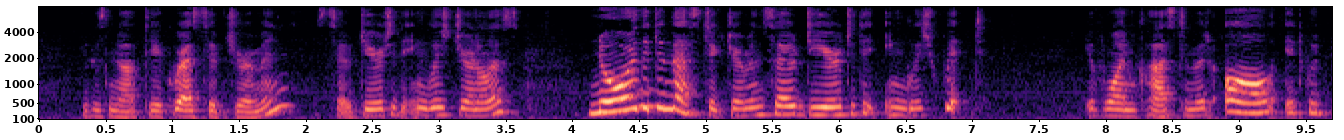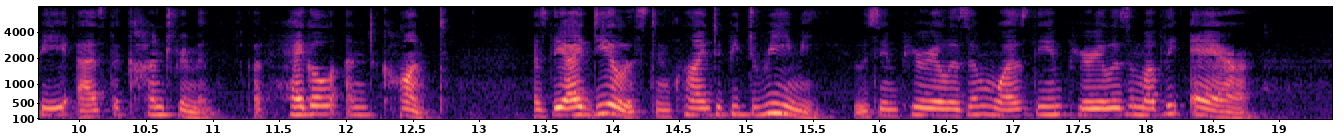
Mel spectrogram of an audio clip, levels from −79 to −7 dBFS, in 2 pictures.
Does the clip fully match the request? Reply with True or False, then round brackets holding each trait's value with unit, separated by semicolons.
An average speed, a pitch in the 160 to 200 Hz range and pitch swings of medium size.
True (165 wpm; 190 Hz; 4.0 semitones)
